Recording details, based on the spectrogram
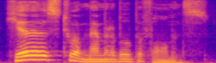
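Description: A man voicing a brisk, blunt and wry female newspaper reporter in an audiobook. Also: on the low side, wildly swooping pitch, dark tone, breathy edge, exaggerated voice.

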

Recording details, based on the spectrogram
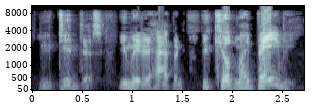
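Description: A man playing an angry, foul-mouthed, desperate father in a story reading, snarling and shouting his lines. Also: medium pitch, sing-song, moderate pace, breathy edge, pitched above the performer's own voice, heavily acted. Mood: furious. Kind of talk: audiobook character acting.

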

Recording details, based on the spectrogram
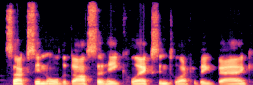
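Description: A man's voice: fairly low pitch, level tone, quick pace, a bit bright. Blokey, emphatic Australian man, podcast co-host. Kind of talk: casual film podcast chat.

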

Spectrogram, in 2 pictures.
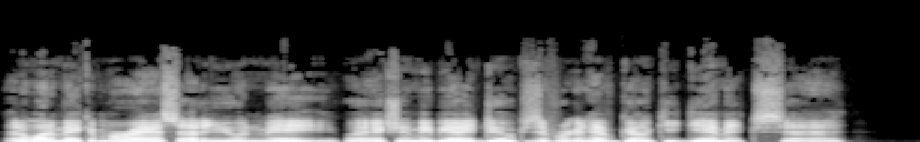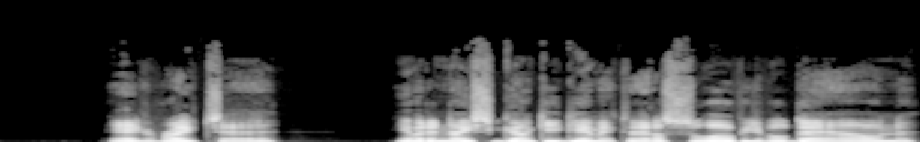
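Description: Male sleep-podcast host: gravelly creak, dry close sound, halting and meandering, gentle delivery. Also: mid-range voice, steady tone, no room sound. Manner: meandering, halting, trailing off and repeating words; gentle, soothing address to the listener. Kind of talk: rambling, improvised bedtime podcast monologue.

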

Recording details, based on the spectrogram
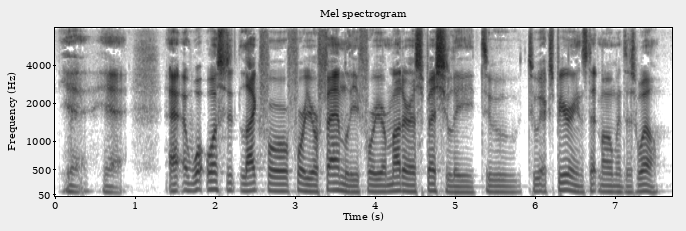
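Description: A man interviewing a guest, asking questions in a friendly way and filling pauses with "uh". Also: lowish voice, steady tone, a little mellow.

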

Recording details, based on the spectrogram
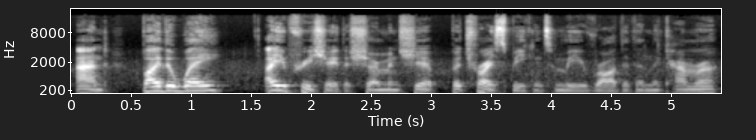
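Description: A man's voice: on the low side, moderate pace, slight background noise, lightly acted. An actor playing a masked hostage-taker who runs a talk show, gleefully cruel, sarcastic and showman-like, in an audio drama. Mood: scornful.

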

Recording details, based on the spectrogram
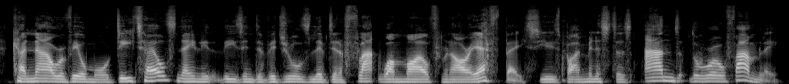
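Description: A British man presenting a scripted news summary on a podcast, speaking in a measured, articulate way with brief commentary. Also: mid-range voice, a bit bright, dry recording, clean studio sound.

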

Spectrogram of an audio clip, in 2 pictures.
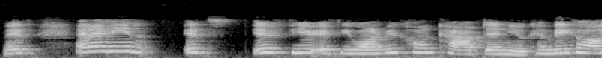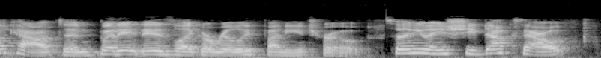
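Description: A woman from the US Midwest hosting a podcast, chatting casually about a book with quick asides. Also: a little high, expressive, highs cut off. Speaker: podcast host.

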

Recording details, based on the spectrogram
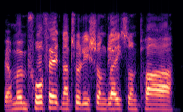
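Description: A man with a bright, forward voice pitched a little high, chatting informally as a podcast co-host. He circles back over his own phrases in colloquial talk. The track is dry and slightly lo-fi. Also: little pitch movement, fast, clear, resonant tone, no room sound. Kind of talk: casual podcast chat about a hobby project.

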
